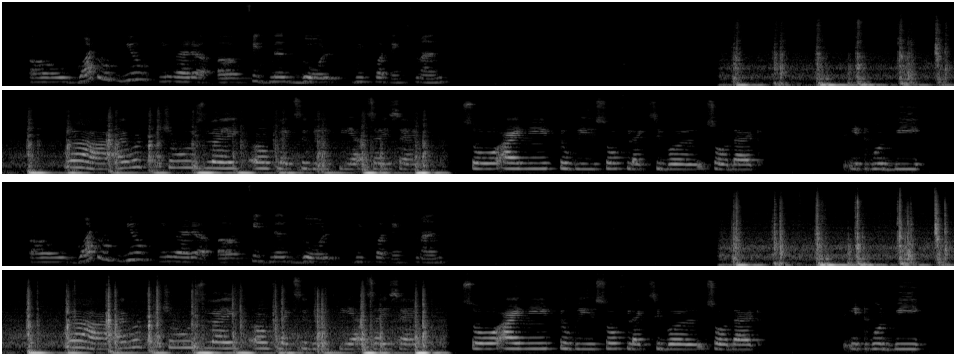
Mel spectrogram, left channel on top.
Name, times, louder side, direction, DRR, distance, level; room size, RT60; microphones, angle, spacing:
voice 1, 0.3-4.4, left 2 dB, 25° left, 0.7 m, -47 dB
sound 1, 7.2-14.0, right 4 dB, 90° right, 0.4 m, -31 dB
voice 2, 10.1-13.8 14.1-17.1 17.9-18.7, right 1 dB, 10° right, 0.5 m, -38 dB
2.9 x 2.4 x 2.6 m
head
